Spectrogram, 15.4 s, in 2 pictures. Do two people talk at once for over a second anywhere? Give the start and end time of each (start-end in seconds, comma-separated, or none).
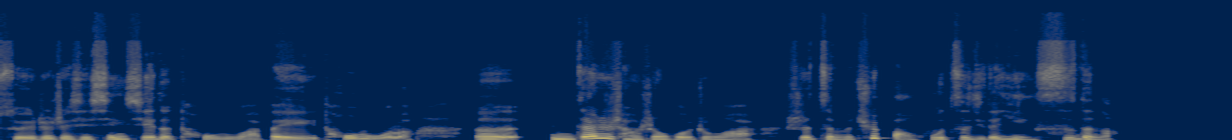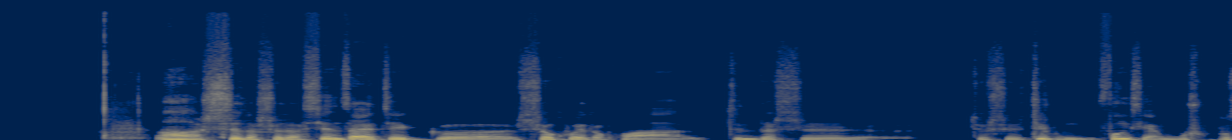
none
